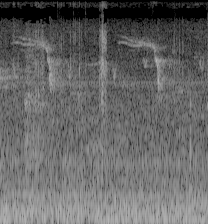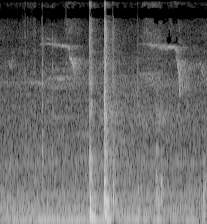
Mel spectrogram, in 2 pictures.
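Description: A bird chirps repeatedly, short falling calls about once a second, over a low steady hum. Two sharp clicks come close together about three-quarters of the way through and are the loudest sounds.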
